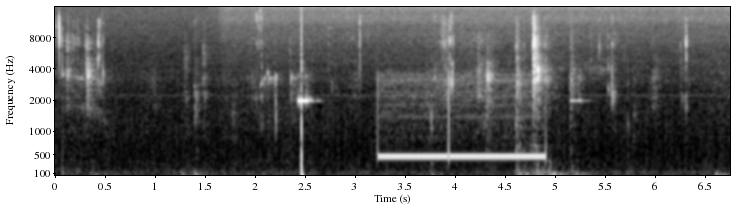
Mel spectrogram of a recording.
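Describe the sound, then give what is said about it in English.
A telephone being dialed: a sharp click followed by a steady electronic tone held for under two seconds, clear and alone over a faint background. “Dialing again.”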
